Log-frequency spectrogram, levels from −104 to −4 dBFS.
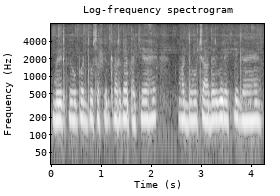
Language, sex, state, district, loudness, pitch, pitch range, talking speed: Hindi, female, Jharkhand, Ranchi, -16 LUFS, 180 Hz, 175-185 Hz, 225 wpm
